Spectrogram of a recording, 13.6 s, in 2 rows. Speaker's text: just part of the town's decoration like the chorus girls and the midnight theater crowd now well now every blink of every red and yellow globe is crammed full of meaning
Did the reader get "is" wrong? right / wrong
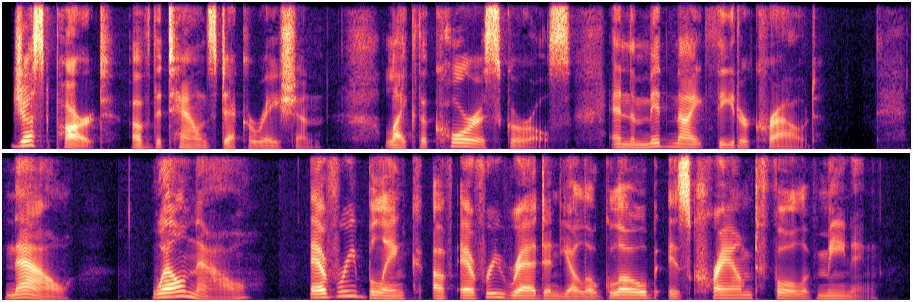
right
